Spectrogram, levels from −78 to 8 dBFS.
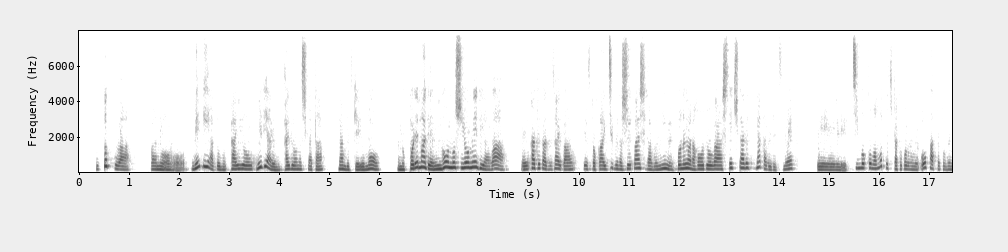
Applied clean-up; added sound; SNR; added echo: neural mask model DeepFilterNet 3.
